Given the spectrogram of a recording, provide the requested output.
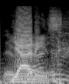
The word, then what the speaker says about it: Giannis: Pronounce his name. Let's see. Giannis. Giannis.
